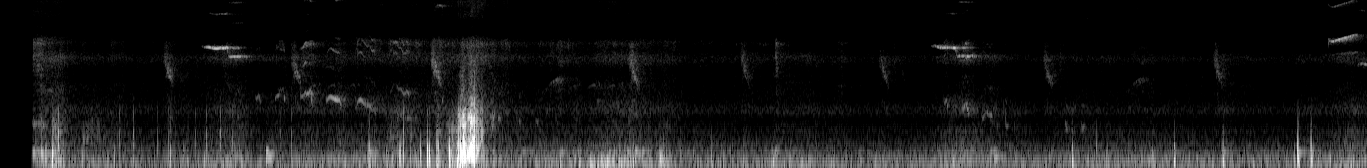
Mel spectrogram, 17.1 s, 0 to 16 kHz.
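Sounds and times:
birds chirping: 2.0 - 8.4, 11.0 - 15.5, 16.5 - 17.0
puppies whimpering and squeaking: 2.1 - 8.2, 11.6 - 14.4, 16.6 - 17.0.

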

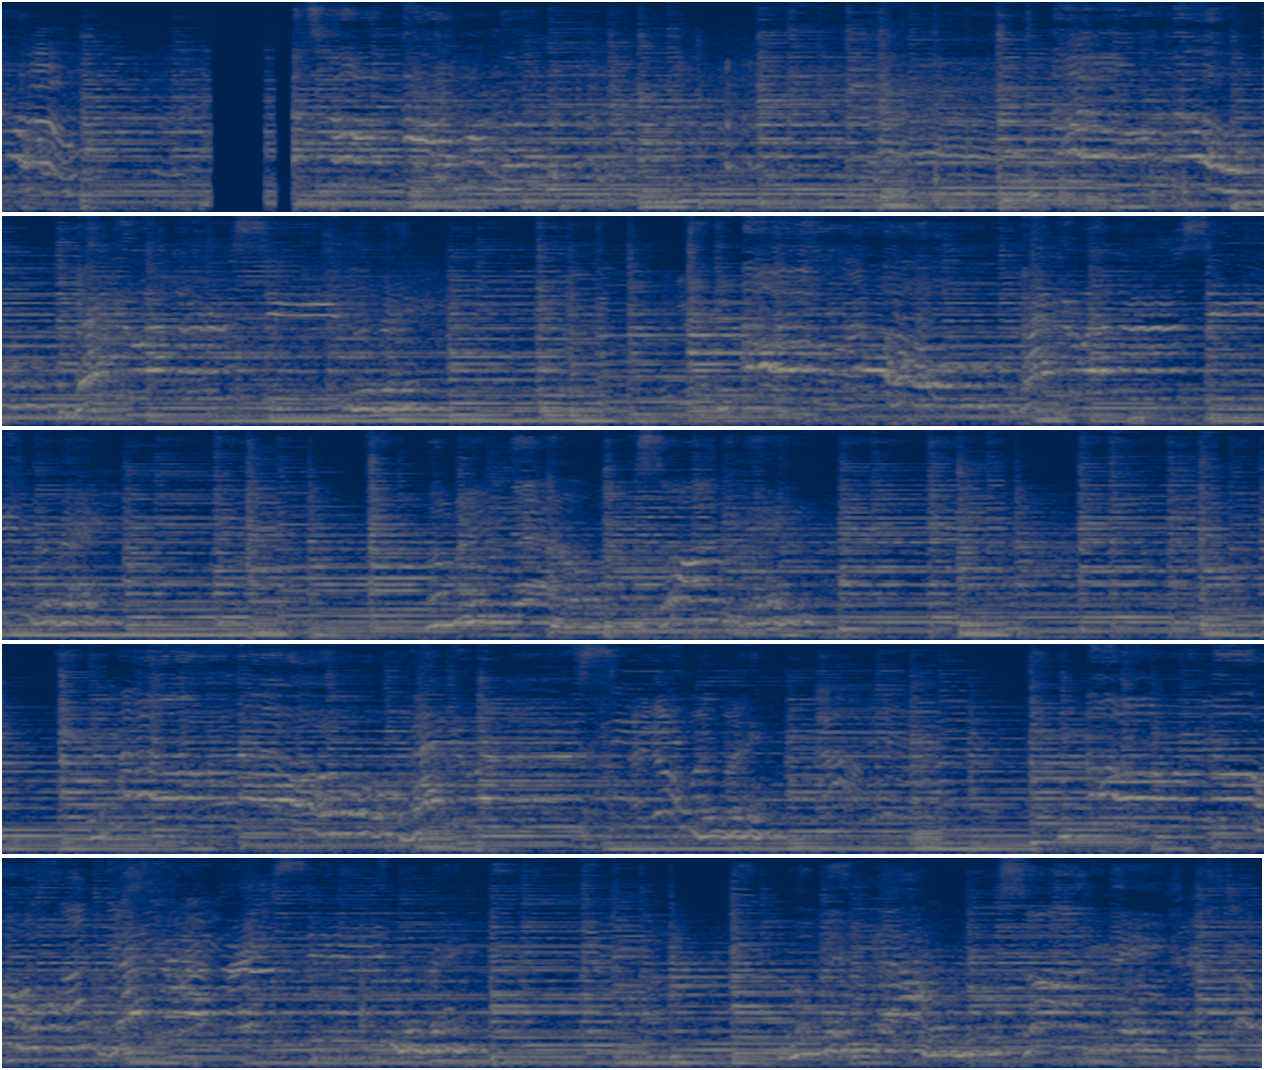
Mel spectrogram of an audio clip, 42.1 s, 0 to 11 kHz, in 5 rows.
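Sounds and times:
guitar playing: 0.0 - 42.0
person singing: 2.0 - 12.1, 12.9 - 17.9, 25.8 - 31.2, 32.1 - 37.4, 38.6 - 42.0.

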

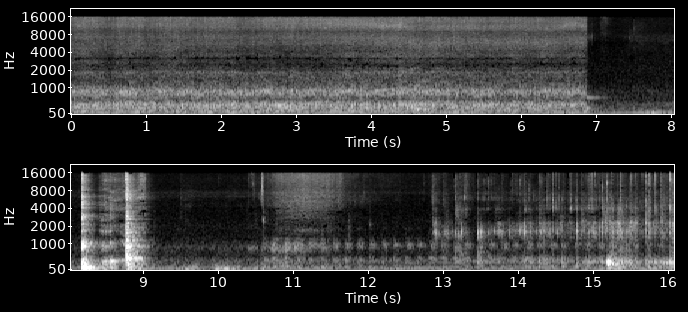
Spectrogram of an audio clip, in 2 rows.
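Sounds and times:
liquid boiling hard in a saucepan: 0.0 - 6.9, 10.6 - 16.0.

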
